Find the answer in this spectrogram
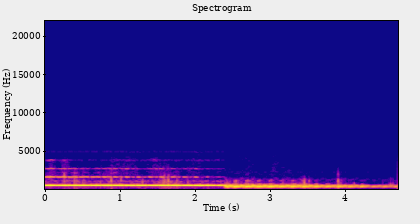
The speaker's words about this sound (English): And there was the sound of a deep-toned bell, clanging thunderously once, and echoing across the empty glade.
